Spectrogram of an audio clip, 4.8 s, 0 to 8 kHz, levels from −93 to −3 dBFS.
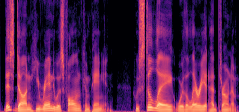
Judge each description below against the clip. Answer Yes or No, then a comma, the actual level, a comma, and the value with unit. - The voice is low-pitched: Yes, low, 120 Hz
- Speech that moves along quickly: Yes, fast, 215 wpm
